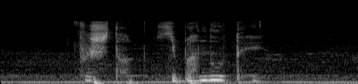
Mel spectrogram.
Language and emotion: Russian, neutral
